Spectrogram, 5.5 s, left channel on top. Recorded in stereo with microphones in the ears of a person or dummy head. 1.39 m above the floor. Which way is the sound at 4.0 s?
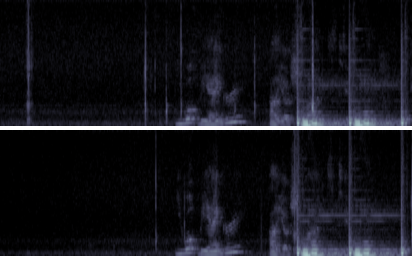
20° right (ahead or behind).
